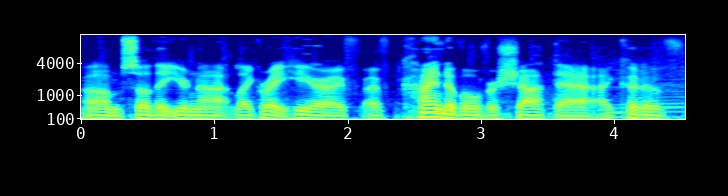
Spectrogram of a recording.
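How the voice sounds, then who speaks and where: Over music in the background, a man speaks at a moderate pace in a fairly low, tired tone. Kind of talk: casual video game review commentary. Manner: monotone, tired.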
